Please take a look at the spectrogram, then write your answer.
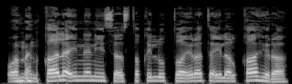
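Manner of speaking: sly mocking retort. A narrator's reading. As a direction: toss it off with a smirk. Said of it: "ضحكة ساخرة أخرى قبل أن يقول".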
